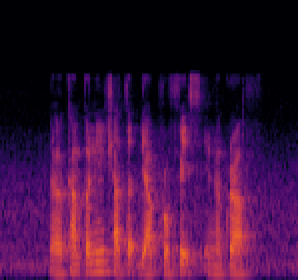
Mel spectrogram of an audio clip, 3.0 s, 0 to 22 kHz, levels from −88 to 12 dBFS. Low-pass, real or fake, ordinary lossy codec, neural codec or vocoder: 7.2 kHz; real; none; none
